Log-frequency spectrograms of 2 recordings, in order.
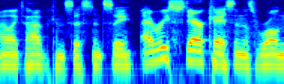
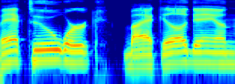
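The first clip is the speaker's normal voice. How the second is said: playful, joking, put-on rural Southern US accent; 3 semitones higher, 4 dB louder than usual. Heading back inside to sleep, the speaker says this in a joking redneck accent. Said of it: "Why am I saying this like a redneck?".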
